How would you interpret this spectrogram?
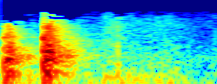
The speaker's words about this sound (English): So he sees what looks like a nice place to spend the night, and he goes up, he knocks on the door.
